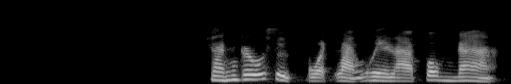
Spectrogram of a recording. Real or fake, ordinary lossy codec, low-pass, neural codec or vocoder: fake; none; 5.4 kHz; codec, 16 kHz, 1 kbps, FreqCodec, larger model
